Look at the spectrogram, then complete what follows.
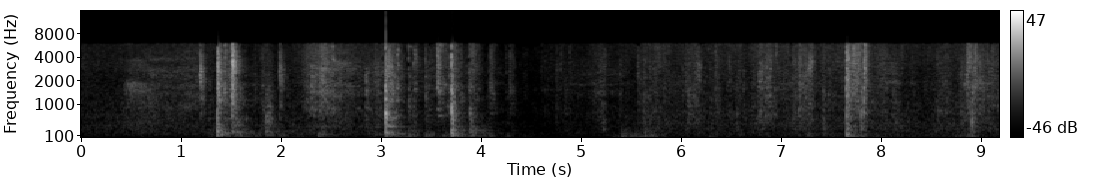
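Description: Wooden closet and cabinet doors inside a small travel trailer being handled and shut, with four sharp knocks and light rustling between them.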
